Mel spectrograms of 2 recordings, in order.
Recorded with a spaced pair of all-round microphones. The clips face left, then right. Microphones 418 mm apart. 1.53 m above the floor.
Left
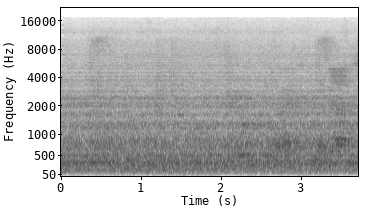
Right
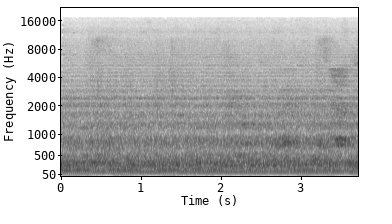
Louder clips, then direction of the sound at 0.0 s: Right 2 dB; 25° right (ahead or behind).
